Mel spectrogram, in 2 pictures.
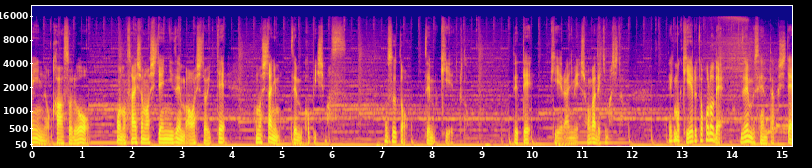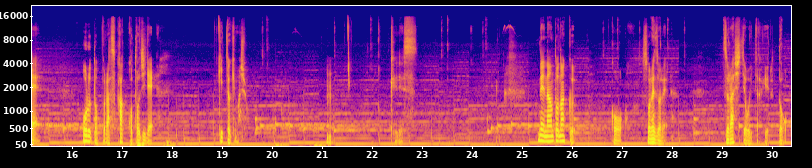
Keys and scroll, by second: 5.2 ctrl+v, 6.9 space, 9.0 space, 10.6 space, 17.3 alt+], 20.1 space, 20.9 space.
